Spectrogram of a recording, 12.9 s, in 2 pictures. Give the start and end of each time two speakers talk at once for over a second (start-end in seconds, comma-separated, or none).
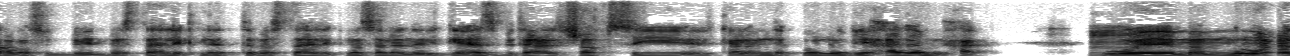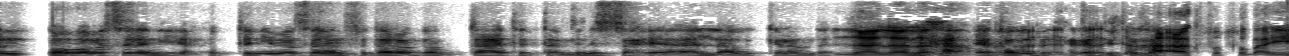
10.6-12.4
